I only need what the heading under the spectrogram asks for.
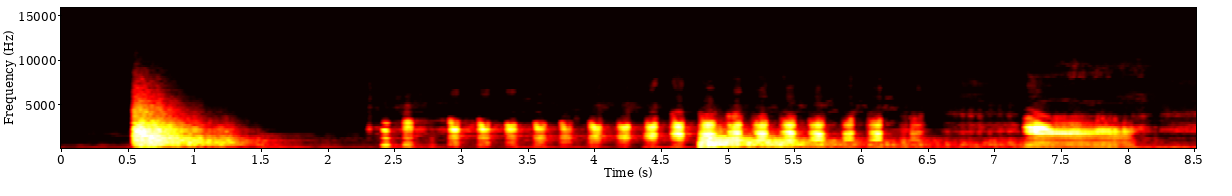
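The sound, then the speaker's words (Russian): A character's gunshot opens with a loud, sharp blast that decays quickly. A fast, regular run of short pulses follows, then a second noisy burst. “Так ты меня съесть намерен? Безусловно. Тогда я стреляю.”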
